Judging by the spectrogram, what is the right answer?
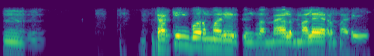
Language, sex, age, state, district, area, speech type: Tamil, male, 30-45, Tamil Nadu, Dharmapuri, rural, conversation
